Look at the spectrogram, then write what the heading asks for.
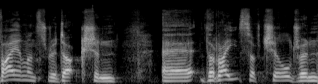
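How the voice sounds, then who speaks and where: Speaking at a moderate pace with a strong Scottish accent, a woman uses a fairly low pitch and ordinary pitch variation. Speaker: project researcher. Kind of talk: conference presentation.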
